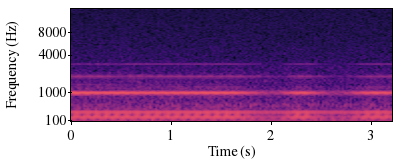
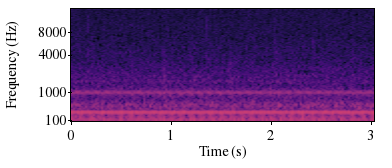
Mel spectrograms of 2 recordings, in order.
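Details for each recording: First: 1928 RCA Victor Model 28V radio, 1000 Hz modulated test signal injected at an earlier stage after restoration: clear steady tone over low background hum; stage passes signal, hum source not yet found. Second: 1928 RCA Victor Model 28V radio, DC supply heard through a signal tracer after rewiring: only a faint, steady low hum with no crackle or buzz; the supply is clean and quiet, normal.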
